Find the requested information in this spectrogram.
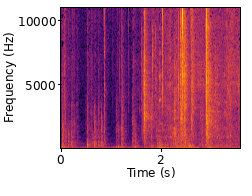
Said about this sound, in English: As the bell sounded the hour, there came a knocking at the street door. I went down to open it with a light heart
